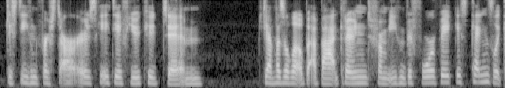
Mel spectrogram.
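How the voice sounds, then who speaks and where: A woman's voice: medium pitch, dry recording. A woman hosting a podcast interview in a casual chat, bubbly, laughing often and repeating her phrases. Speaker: podcast host.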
